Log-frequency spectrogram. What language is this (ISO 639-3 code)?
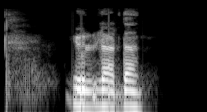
uzb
